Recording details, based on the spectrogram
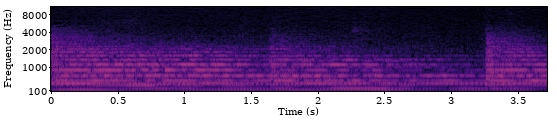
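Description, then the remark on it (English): A large church bell rings out steadily to announce that a new pope has been elected, its deep tolling strikes arriving about every second and a half over a long, humming resonance, loud with no voices. “And then slowly we saw the bell start to move, and that's the point at which we knew that a new pope had been elected.”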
